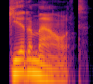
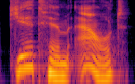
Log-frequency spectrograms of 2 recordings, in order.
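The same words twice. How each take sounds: First: The words run together and the h is dropped. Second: Each word is said separately with the h sound.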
